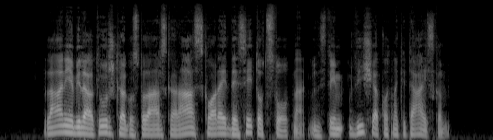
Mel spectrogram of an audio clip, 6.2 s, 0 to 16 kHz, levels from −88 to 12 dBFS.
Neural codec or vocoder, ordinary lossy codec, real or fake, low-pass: codec, 44.1 kHz, 3.4 kbps, Pupu-Codec; AAC, 48 kbps; fake; 14.4 kHz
